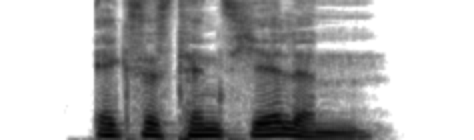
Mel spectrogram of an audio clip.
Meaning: strong dative masculine/neuter singular of existenziell
- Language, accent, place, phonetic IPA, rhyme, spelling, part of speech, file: German, Germany, Berlin, [ɛksɪstɛnˈt͡si̯ɛləm], -ɛləm, existenziellem, adjective, De-existenziellem.ogg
